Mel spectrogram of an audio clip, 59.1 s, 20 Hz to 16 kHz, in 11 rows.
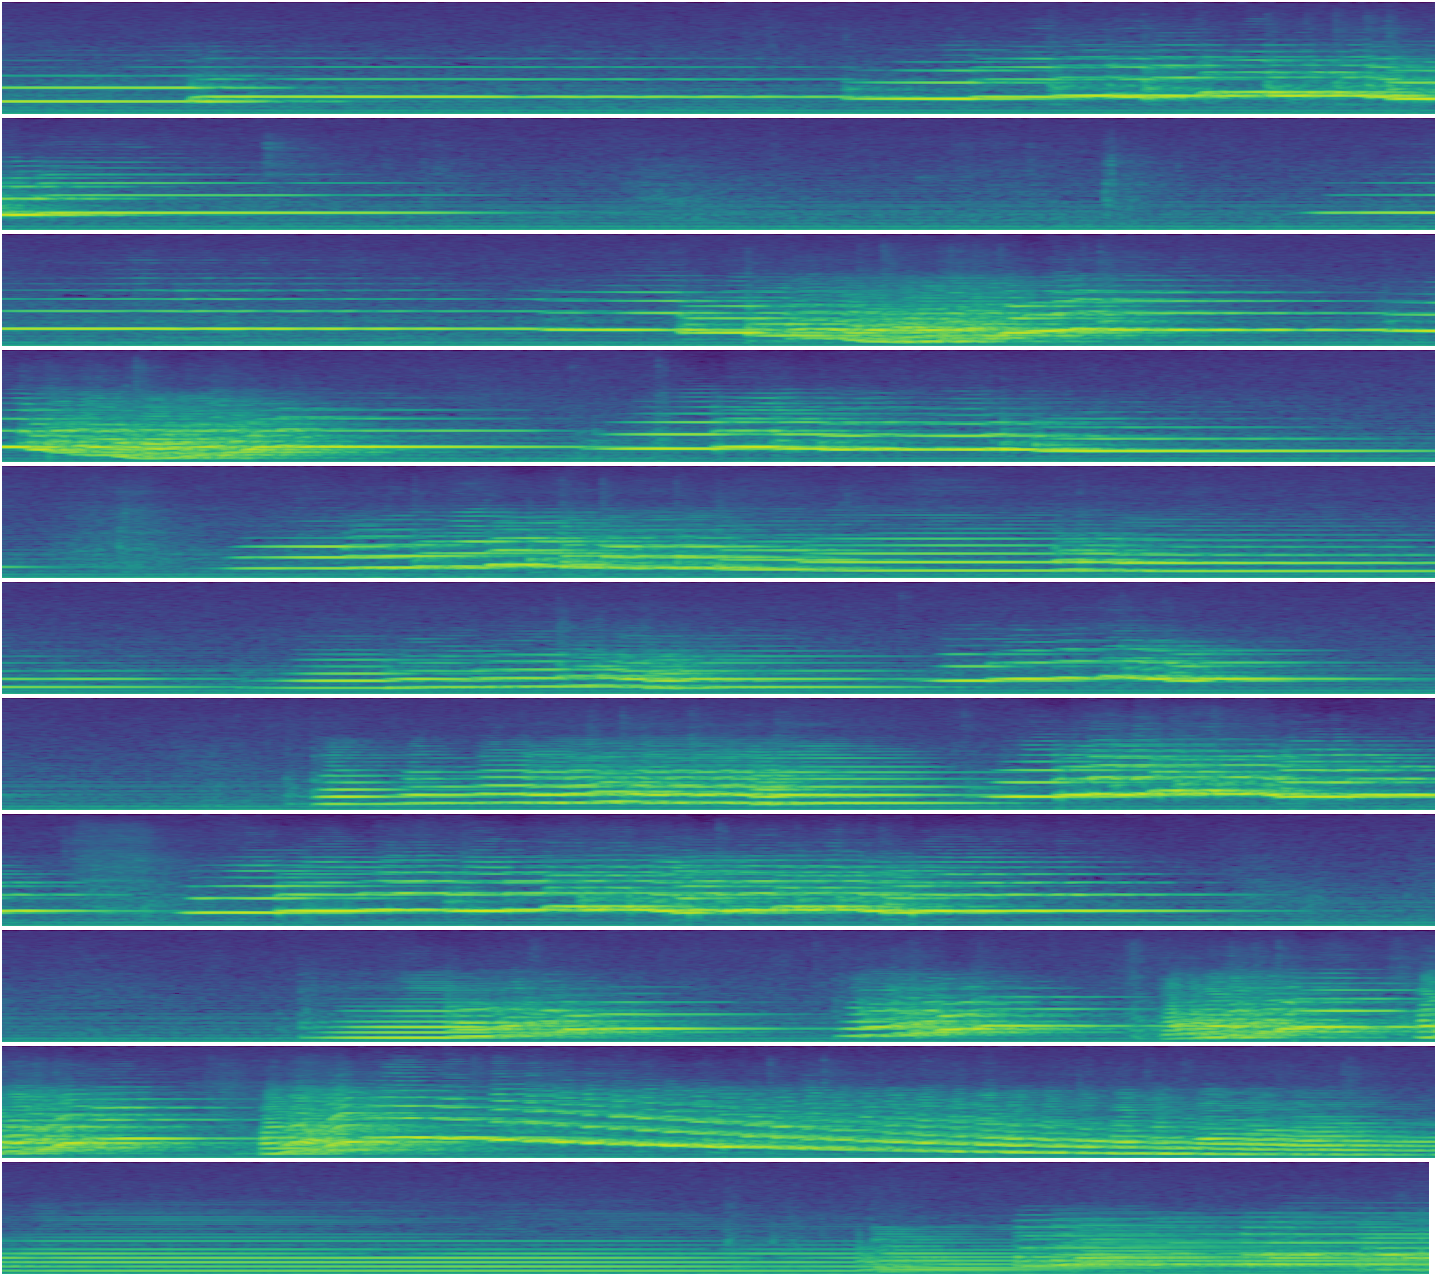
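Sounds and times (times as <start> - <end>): alto saxophone melody: 0.0 - 7.7, 10.0 - 59.0.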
